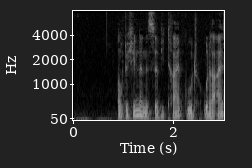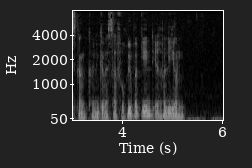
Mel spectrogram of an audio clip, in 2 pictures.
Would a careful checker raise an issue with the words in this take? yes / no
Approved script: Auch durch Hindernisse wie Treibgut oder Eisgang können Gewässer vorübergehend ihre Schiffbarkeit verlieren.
yes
